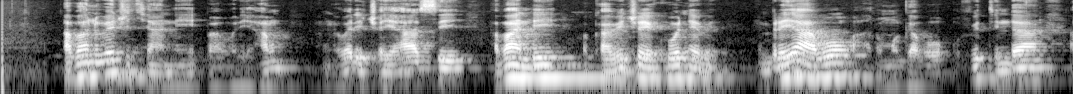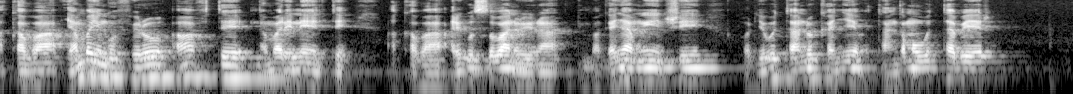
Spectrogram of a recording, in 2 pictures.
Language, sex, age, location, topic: Kinyarwanda, male, 25-35, Nyagatare, government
